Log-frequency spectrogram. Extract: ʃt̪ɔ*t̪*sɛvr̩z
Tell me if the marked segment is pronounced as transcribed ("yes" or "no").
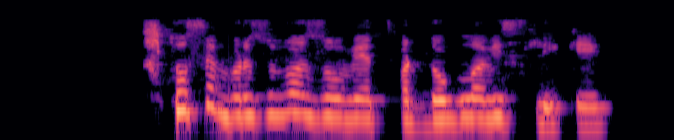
no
